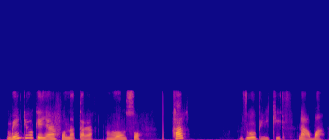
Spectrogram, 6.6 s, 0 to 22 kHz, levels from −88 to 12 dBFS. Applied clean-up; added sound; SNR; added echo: neural diffusion model UNIVERSE++.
